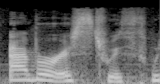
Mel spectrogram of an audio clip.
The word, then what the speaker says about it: Aberystwyth: It's Aberystwyth, which is a small town in the middle of Wales.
